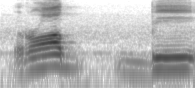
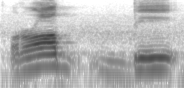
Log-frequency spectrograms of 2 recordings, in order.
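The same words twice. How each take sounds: Both takes have the same delivery.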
